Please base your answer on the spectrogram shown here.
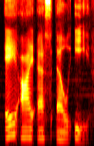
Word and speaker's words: aisle: It's spelled a i s l e, but the s is silent. So it sounds exactly like aisle.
